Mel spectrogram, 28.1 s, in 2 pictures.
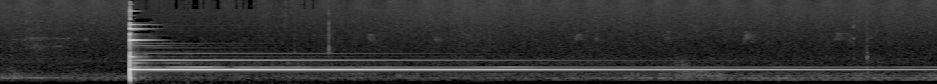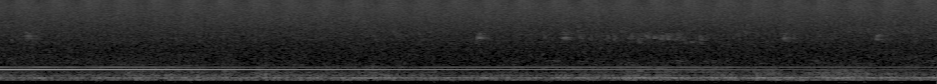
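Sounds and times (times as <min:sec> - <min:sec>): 
meditation bell ringing: 0:02.0 - 0:17.8.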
